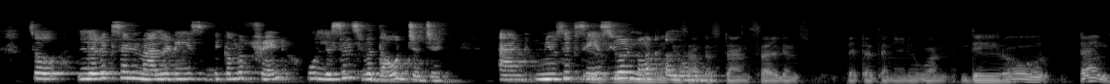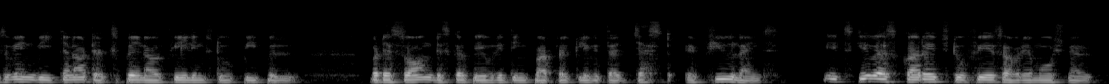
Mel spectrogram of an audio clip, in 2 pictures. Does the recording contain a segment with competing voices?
Yes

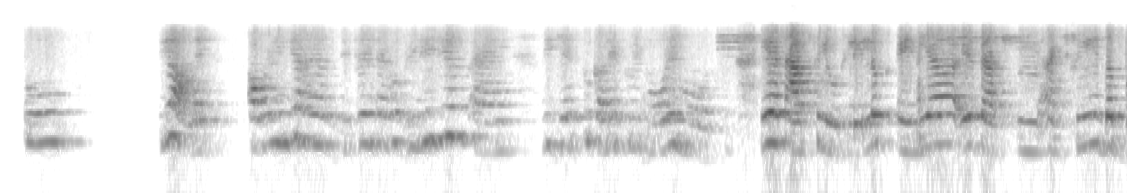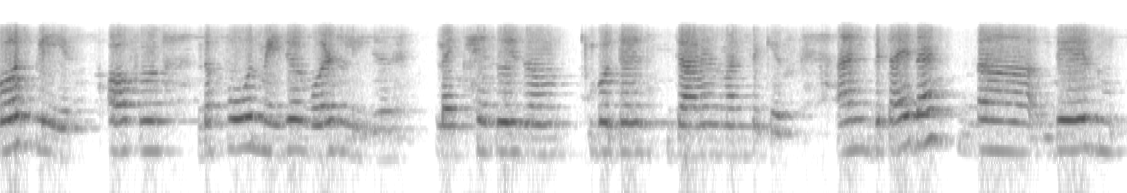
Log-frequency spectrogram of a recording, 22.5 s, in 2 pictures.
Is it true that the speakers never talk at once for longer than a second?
Yes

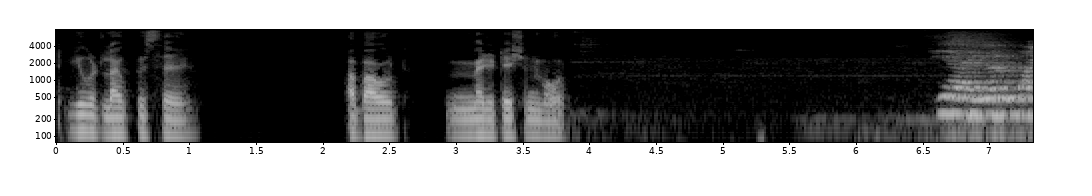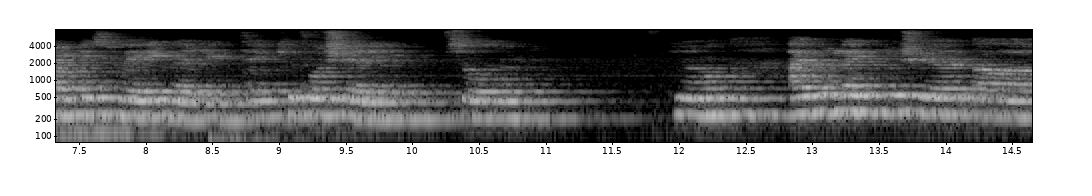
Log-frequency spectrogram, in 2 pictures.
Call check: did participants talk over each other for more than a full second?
No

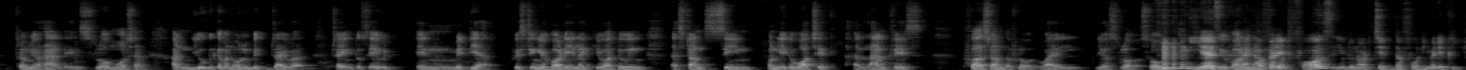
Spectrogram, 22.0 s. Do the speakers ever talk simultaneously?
Yes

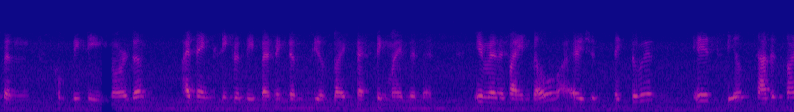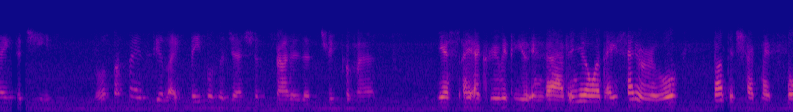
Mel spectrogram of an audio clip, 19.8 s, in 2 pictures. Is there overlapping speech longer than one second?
No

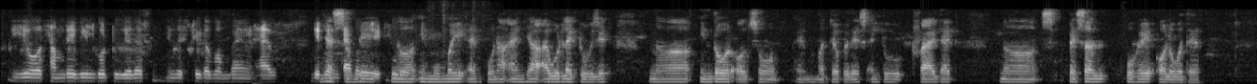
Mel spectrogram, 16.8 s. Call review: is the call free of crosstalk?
No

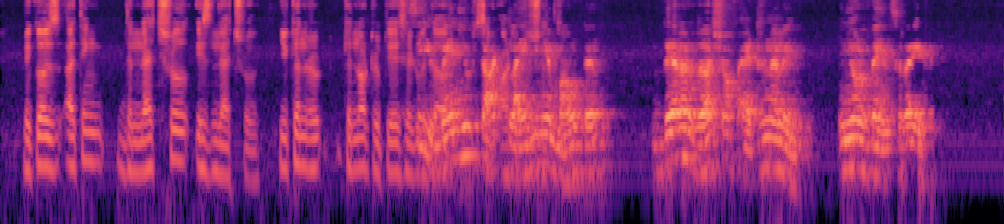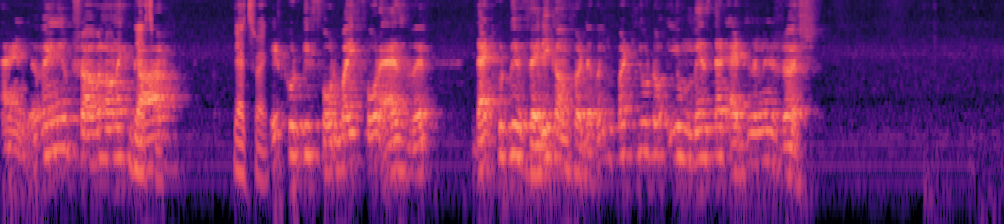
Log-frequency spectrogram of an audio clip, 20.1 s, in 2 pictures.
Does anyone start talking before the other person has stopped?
Yes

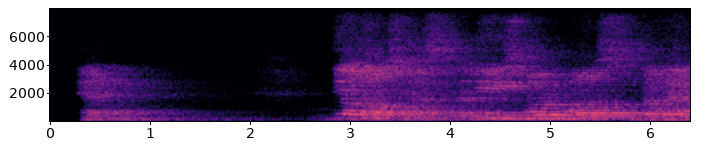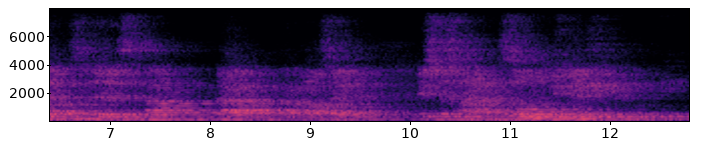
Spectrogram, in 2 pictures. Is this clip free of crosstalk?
No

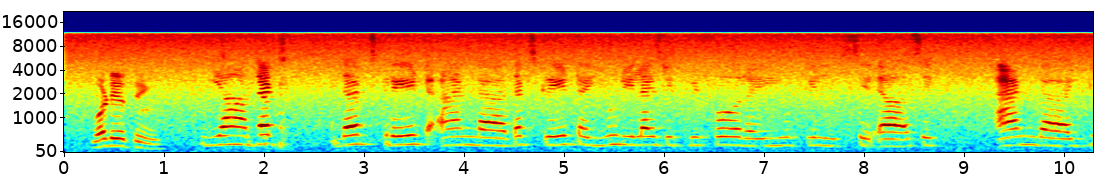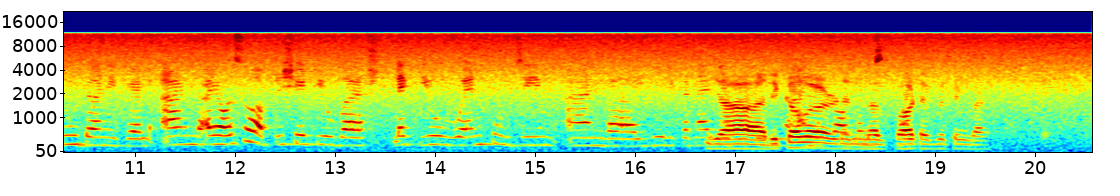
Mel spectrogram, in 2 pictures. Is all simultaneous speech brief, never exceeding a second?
No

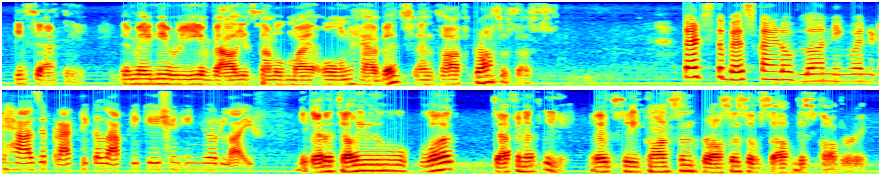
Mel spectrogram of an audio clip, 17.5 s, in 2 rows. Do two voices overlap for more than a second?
No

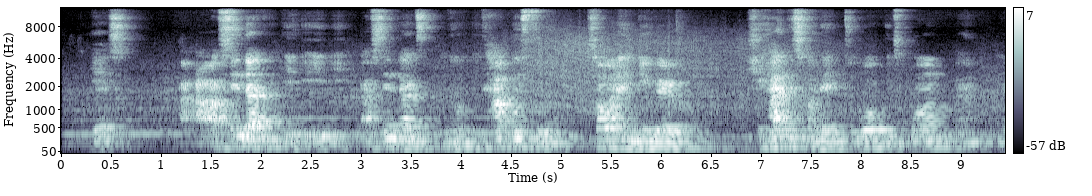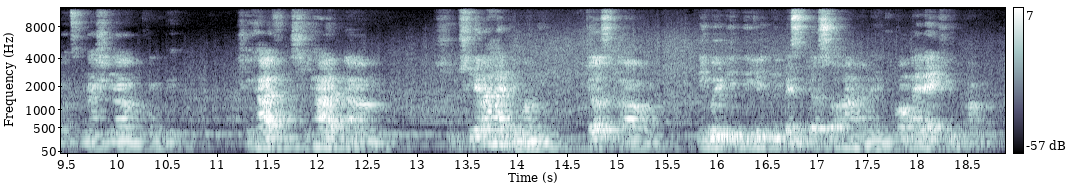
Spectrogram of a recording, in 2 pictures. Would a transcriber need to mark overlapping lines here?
No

